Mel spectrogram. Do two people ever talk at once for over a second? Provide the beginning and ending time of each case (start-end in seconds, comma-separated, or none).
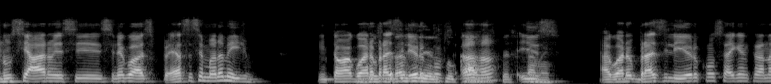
3.5-5.5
